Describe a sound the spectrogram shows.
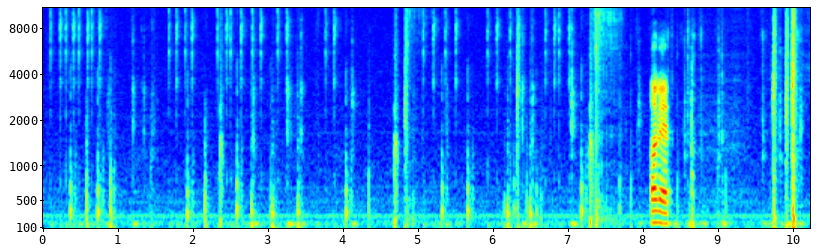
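Blocks are placed with quick, soft clicks.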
